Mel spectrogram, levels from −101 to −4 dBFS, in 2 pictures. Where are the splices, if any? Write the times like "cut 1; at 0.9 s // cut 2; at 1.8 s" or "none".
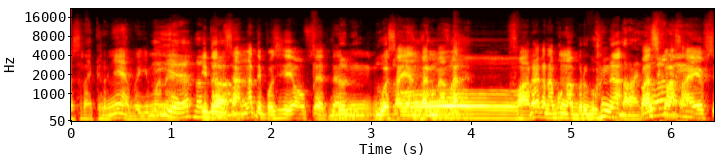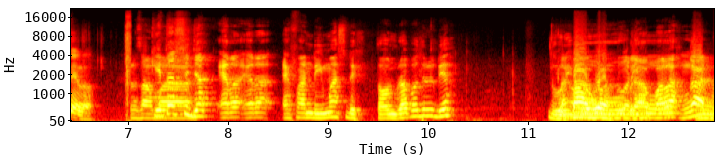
cut 1; at 7.1 s

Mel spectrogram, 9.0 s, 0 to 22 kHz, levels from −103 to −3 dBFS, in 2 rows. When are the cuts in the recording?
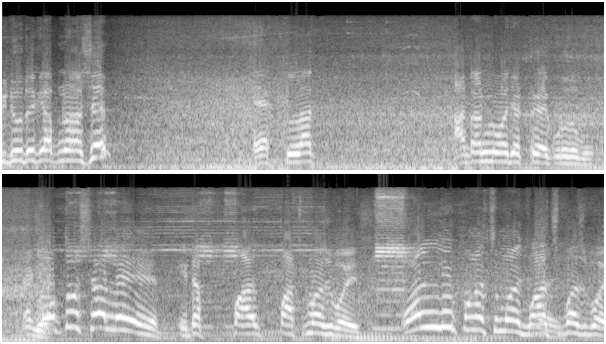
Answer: cut 1; at 4.8 s

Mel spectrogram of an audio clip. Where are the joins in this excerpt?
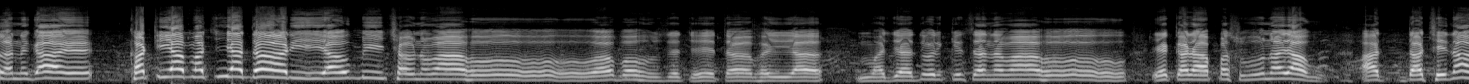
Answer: none

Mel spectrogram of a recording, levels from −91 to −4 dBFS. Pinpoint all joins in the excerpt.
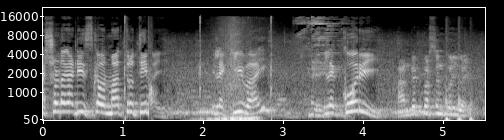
cut 1; at 1.3 s

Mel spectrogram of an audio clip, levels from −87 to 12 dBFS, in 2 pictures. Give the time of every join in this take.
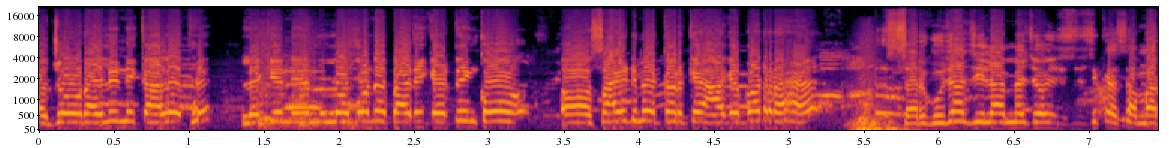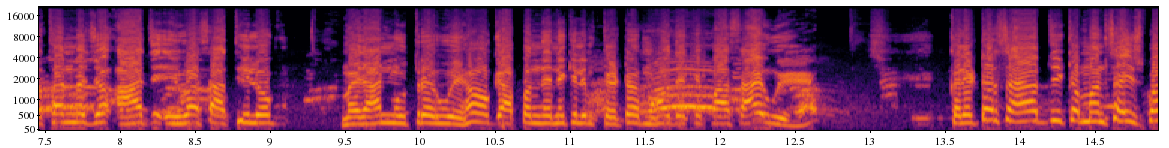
cut 1; at 5.5 s

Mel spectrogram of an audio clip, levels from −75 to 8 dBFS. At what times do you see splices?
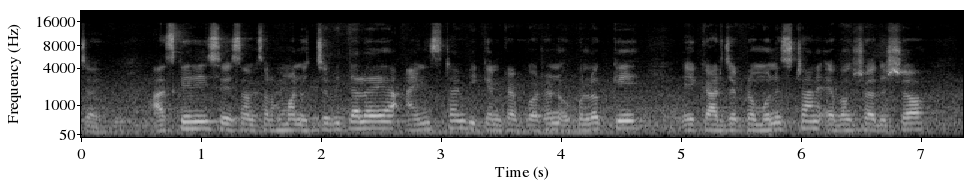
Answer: none

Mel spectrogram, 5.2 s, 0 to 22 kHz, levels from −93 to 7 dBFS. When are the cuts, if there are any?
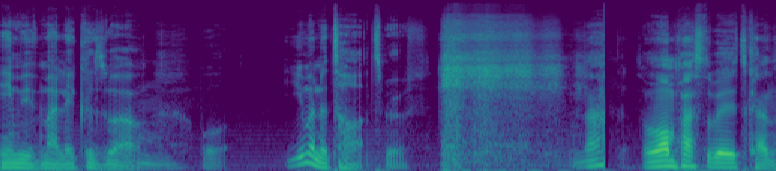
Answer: cut 1; at 4.0 s

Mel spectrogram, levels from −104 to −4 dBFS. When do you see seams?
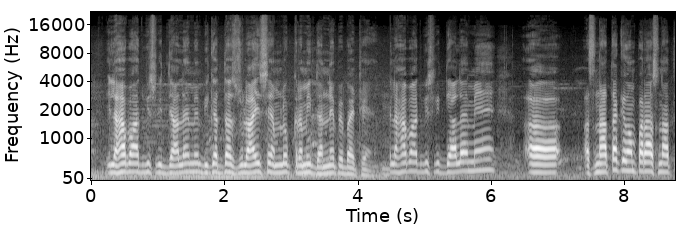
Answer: cut 1; at 4.4 s

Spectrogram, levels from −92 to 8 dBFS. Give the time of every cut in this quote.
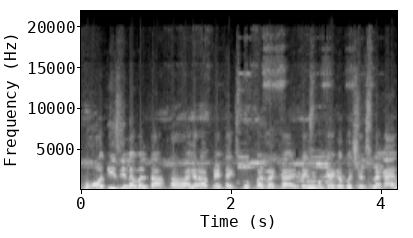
none

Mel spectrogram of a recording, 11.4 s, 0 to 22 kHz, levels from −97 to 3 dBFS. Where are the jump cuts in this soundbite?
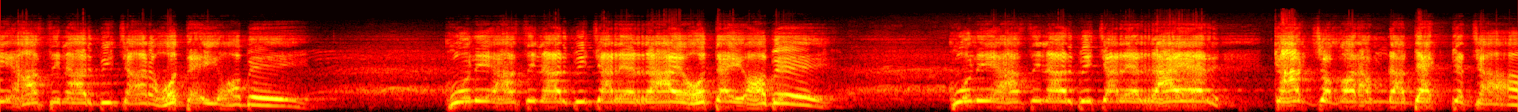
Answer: none

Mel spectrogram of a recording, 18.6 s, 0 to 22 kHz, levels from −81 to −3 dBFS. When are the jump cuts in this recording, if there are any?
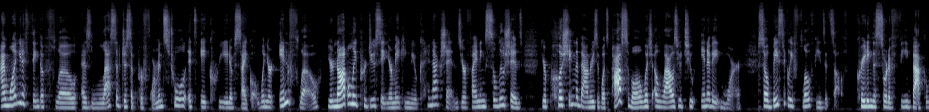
none

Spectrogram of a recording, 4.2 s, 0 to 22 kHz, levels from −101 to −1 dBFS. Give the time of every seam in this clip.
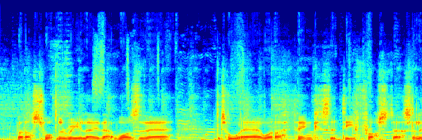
none

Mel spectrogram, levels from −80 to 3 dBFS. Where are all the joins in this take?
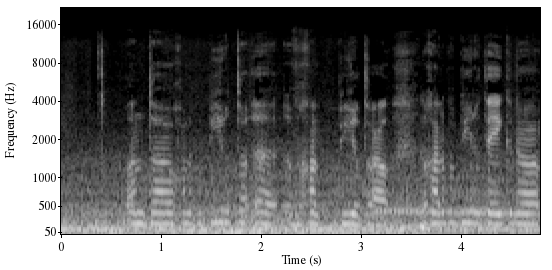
none

